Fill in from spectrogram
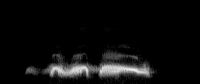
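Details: Spotted dove cooing to incite a rival: a faint pickup note, then a loud wavering coo and a longer smooth falling coo, together about one second, with silence around.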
